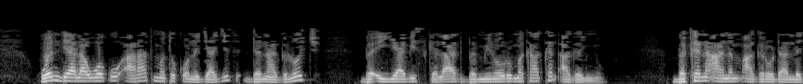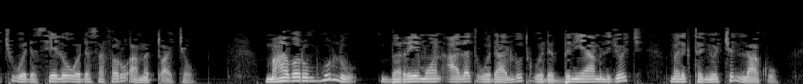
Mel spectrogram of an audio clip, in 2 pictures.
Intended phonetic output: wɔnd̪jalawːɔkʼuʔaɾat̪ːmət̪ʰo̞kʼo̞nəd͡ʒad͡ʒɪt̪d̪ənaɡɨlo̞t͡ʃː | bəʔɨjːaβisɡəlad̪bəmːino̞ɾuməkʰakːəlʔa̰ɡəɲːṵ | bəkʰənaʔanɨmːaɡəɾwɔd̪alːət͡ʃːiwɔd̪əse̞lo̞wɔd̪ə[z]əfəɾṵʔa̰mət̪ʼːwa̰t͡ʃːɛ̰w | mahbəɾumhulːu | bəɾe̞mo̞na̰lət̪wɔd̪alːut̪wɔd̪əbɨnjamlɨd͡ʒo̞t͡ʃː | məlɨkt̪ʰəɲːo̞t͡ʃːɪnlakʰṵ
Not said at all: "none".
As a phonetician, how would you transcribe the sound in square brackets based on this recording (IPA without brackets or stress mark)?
s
